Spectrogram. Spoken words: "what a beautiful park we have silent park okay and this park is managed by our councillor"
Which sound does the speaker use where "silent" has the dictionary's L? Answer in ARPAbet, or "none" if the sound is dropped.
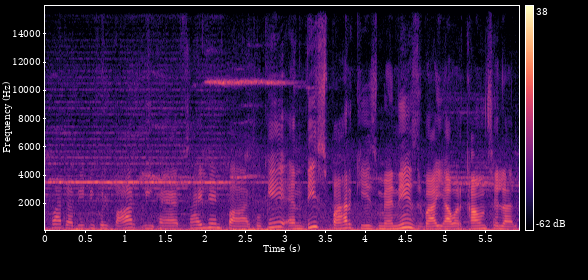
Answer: L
